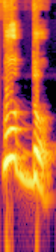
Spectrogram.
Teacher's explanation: জফলাযুক্ত যে বর্ণটা আছে ব্যঞ্জন বর্ণ, এটা কিন্তু দুইবার উচ্চারিত হবে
